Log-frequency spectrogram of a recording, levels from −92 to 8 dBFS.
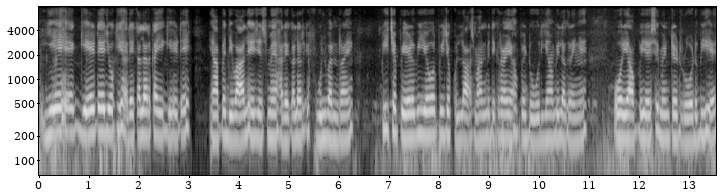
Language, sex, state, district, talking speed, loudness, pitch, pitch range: Hindi, female, Jharkhand, Jamtara, 225 wpm, -15 LUFS, 185 Hz, 180-205 Hz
